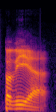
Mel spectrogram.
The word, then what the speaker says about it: Pavia: way to say hey it's pavia pavia is the italian way yeah okay and also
